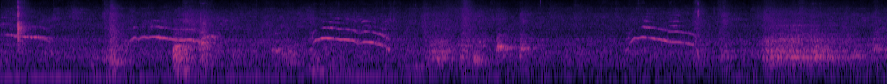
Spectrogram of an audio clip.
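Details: Kitten eating and making snuggle noises: short arched whines rising then falling, repeated every few seconds, between loud clicks of chewing and bowl noise, with a person murmuring.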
